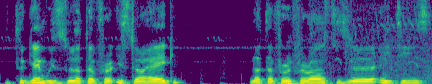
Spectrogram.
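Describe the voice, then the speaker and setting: This man has a strong French accent and a fairly high pitch. His tone is dark and mellow, and his intonation stays flat and monotone. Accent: heavy French. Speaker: indie game developer. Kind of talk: interview. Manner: halting.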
